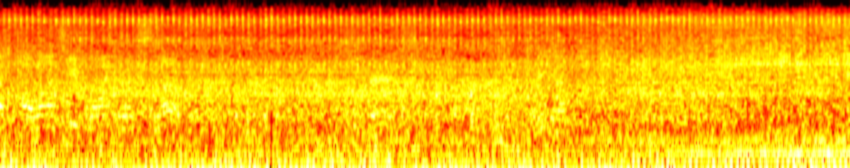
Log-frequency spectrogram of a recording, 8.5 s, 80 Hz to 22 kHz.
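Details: Toro 6.5 hp lawnmower with a cheap aftermarket Tecumseh-replacement carburetor and a new spark plug: the small engine holds a steady, even roar with no surging, misfire or hunting. Running normally after the carb swap.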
